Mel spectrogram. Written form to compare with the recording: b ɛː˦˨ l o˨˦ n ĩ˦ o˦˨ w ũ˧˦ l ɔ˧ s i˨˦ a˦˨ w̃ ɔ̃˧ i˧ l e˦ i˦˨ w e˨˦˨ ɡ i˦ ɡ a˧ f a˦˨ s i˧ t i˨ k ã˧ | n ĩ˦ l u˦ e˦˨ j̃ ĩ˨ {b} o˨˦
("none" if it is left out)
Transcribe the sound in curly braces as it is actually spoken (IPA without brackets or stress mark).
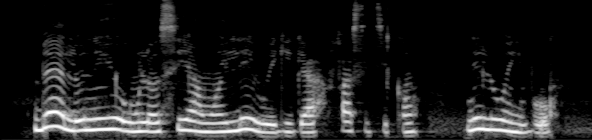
b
